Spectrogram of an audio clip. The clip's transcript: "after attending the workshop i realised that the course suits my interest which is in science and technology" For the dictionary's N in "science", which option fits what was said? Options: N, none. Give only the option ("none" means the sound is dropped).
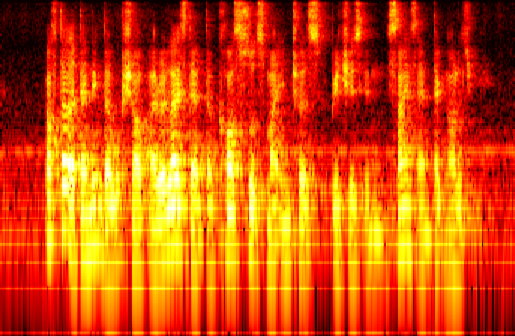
N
